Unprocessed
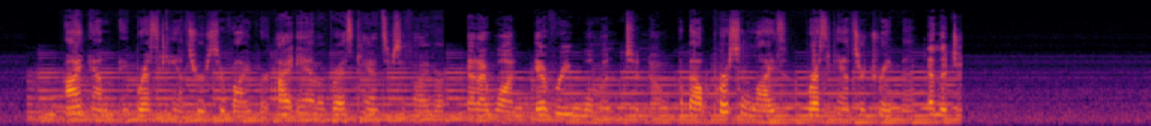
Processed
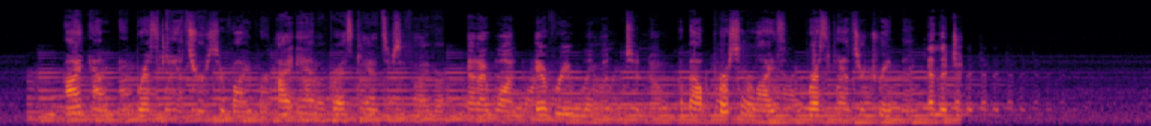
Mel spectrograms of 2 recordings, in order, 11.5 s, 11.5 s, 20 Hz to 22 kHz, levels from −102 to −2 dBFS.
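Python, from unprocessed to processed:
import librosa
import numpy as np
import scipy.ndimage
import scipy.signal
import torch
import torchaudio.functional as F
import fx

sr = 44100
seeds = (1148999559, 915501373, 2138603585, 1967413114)

p1 = fx.tilt_eq(x, sr, slope=2.5, at=(1.66, 2.06))
p2 = p1 + fx.echo_wet_bandpass(p1, sr, ms=263, feedback_pct=52, hz=830.0, wet_db=-10.0, dry=0)
y = F.gain(torch.from_numpy(p2), -5.0).numpy()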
